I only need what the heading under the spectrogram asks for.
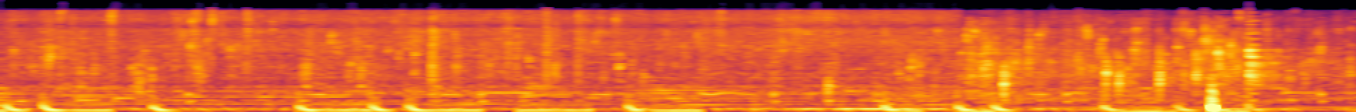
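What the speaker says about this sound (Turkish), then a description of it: "bol yağın içinde Arka önünü kızartıyorum" Steady loud sizzling and crackling of oyster mushrooms frying in plenty of hot oil, with occasional pops and stirring clinks.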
